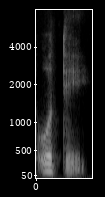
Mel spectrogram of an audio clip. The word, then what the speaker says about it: অতি: হয় বিবৃত যেমন অনেক অখন অস্বাভাবিক অর্থাৎ ও তখন তাকে বলা হয় সংবৃত যেমন লেখার সময় অতি উচ্চারণ হলো অতি এবার আসো এর বেলায়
